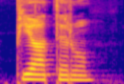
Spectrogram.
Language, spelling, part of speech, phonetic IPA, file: Ukrainian, п'ятеро, numeral, [ˈpjaterɔ], Uk-п'ятеро.ogg
- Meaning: five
